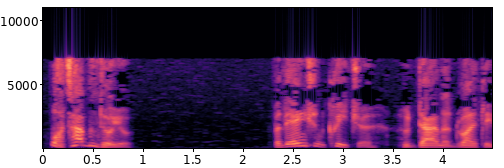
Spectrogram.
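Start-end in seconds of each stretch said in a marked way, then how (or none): 0.0-0.9 high-pitched shocked recognition; exclaiming. A narrator's reading. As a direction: blurt it out, aghast at the sight. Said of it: "exclaimed Dan".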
